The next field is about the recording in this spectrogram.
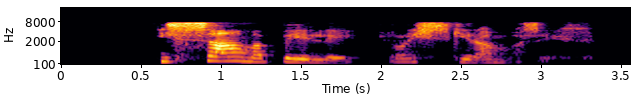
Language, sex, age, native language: Icelandic, female, 12, Icelandic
